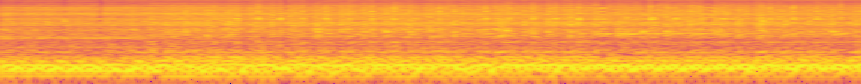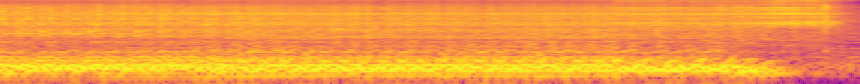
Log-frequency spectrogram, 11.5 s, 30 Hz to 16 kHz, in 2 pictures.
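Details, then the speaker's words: C4 Corvette-based kart V8 after a tune-up, warming up before the timing is checked: an even, steady idle with a smooth low rumble and no misses or ticks before shutting off. Normal idle. "Like a sewing machine, just like I promised."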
